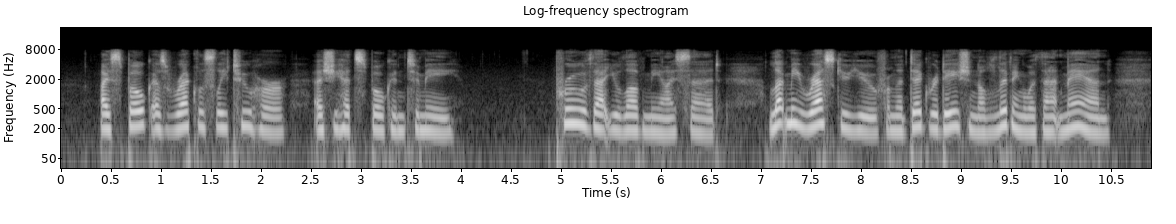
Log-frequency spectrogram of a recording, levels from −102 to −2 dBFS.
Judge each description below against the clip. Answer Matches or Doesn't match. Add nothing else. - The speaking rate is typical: Matches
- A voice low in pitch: Doesn't match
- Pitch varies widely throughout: Doesn't match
